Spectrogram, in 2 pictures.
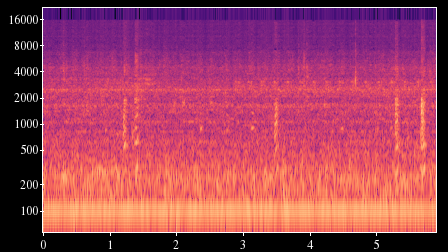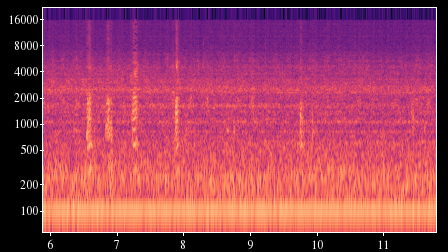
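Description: Ducks dabble and slurp through wet greens.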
